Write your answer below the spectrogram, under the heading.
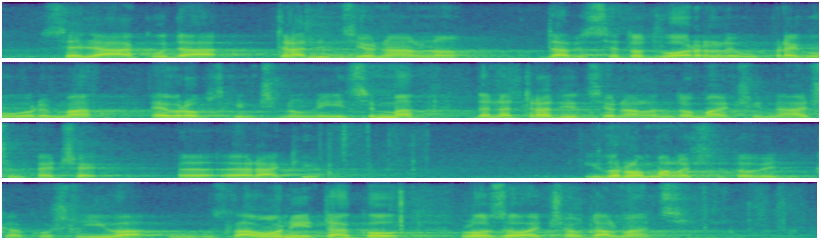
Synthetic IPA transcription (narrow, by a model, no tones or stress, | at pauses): seʎaːkud̪at̪ɾad̪it̪sionaːlˠno | d̪abised̪ot̪ʋo̞ɾiliupɾe̞ɡo̞ʋoɾimaevɾo̞ːpskiːmt͡ʃinoʋniːt̪simad̪anat̪ɾad̪it̪sio̞naːland̪o̞maːt͡ʃinaːt͡ʃinpe̞t͡ʃe | ɾakḭjṵ | iʋrlˠo̞malo̞t͡ʃe̥t̪et̪o̞ːʋid̪kakoʃʎiːʋauslˠaʋo̞ːnijit̪ako̞ːlo̞zoʋat͡ʃaud̪alˠma̰ːt̪si̥i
